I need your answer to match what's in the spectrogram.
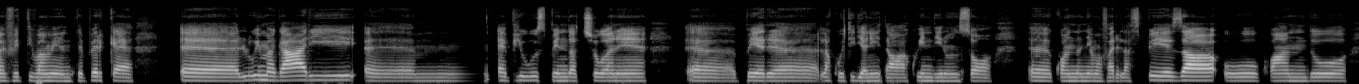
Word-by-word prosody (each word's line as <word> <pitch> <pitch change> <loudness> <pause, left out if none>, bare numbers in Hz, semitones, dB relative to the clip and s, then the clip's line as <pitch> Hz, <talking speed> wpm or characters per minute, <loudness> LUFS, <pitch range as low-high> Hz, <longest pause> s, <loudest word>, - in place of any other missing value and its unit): effettivamente, 170 -1 -3
perché, 175 -2 -1 0.5
uhm, 175 -2 +4
lui 200 +3 -2
magari, 200 +1 +4
uhm, 165 -1 -7 0.2
è 185 -1 -1
più 185 +3 -6
spendaccione, 170 -1 +1 0.4
uhm, 165 -2 -2
per 170 -2 0
la 170 - -3
quotidianità, 165 -2 -2
quindi 170 -2 -4
non 165 0 -5
so, 160 -1 0 0.4
uhm, 170 -1 -2
quando 170 0 -4
andiamo 165 0 -3
a - - -9
fare 165 0 -4
la 165 0 -6
spesa, 190 0 +5
o 170 0 -3
quando, 170 0 -2
170 Hz, 110 wpm, -23 LUFS, 165-180 Hz, 0.5 s, spesa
